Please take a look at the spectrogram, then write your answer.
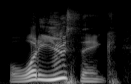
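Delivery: loud, slow, pointed "what do you think"; deadpan sassy retort. Retold or imitated. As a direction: hit it loud and slow, palm out at her partner.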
